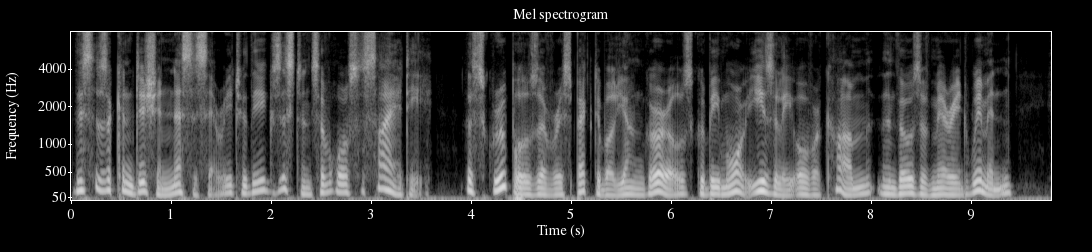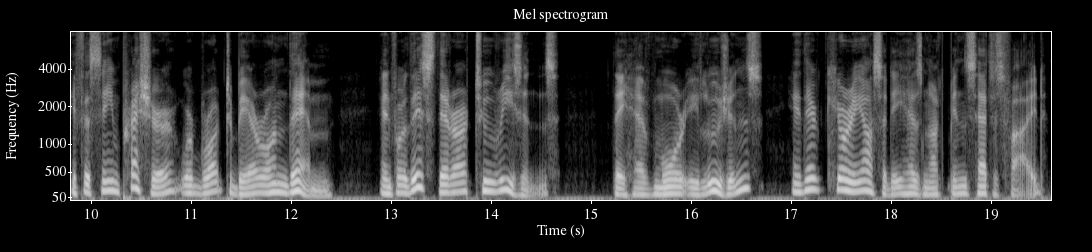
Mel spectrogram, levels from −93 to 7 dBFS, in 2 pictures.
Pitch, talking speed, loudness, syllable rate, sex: 130 Hz, 170 wpm, -18 LUFS, 5.1 syllables/s, male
